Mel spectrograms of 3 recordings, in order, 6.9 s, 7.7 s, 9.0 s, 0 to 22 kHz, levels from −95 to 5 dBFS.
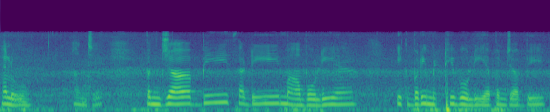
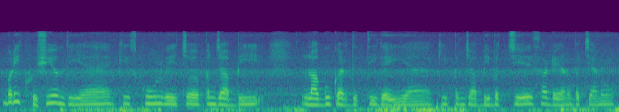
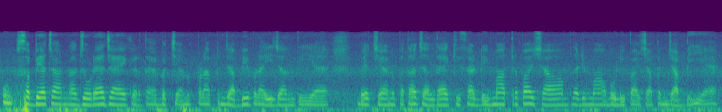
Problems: background sounds at intervals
